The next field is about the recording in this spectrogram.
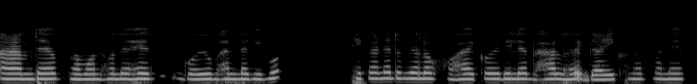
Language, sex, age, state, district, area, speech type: Assamese, female, 18-30, Assam, Jorhat, urban, spontaneous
